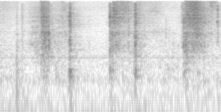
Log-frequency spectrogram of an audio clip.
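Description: A Field Tarot card deck riffle shuffled in quiet, three quick fluttering bursts of cards about half a second apart, each ending in a soft snap as they fall together.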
